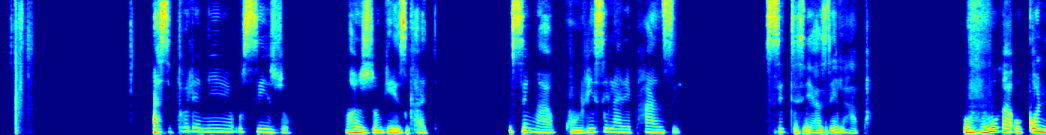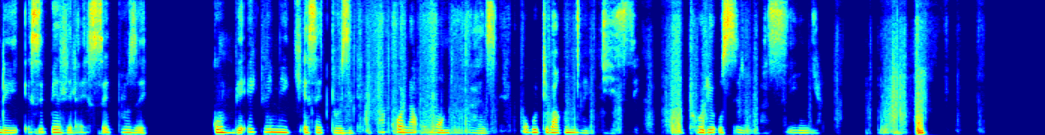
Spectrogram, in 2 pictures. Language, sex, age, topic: North Ndebele, female, 25-35, health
